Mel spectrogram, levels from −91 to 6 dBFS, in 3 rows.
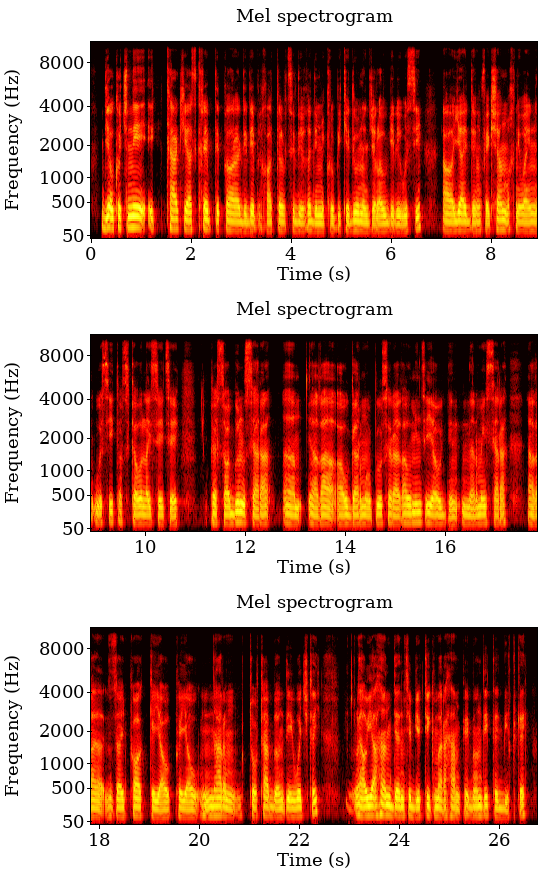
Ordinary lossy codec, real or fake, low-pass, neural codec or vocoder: Opus, 64 kbps; real; 9.9 kHz; none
